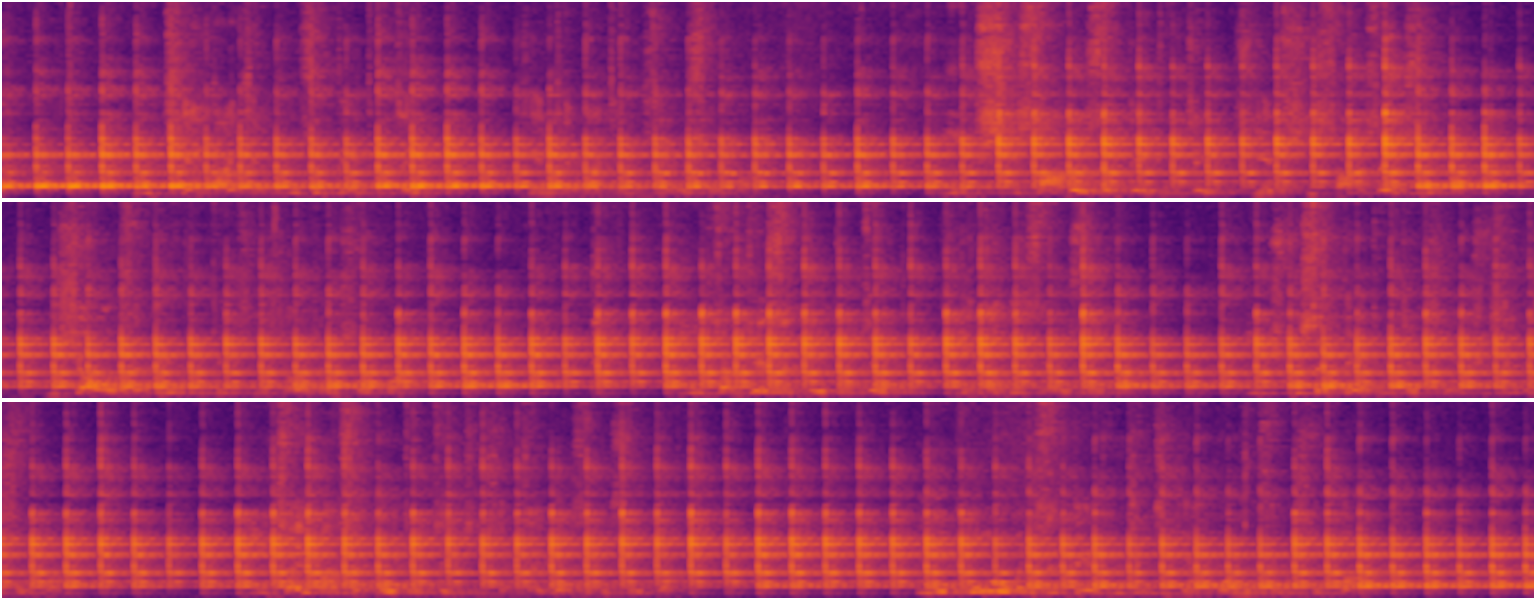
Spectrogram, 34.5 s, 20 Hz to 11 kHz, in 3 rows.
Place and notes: {"title": "Shengshou Temple, Dazu Qu, Chongqing Shi, Chiny - The monk is praying - binaural", "date": "2016-10-24 13:30:00", "description": "The monk is praying in Shengshou Temple\nbinaural recording, Olympus LS-100 plus binaural microphones Roland CS-10EM\nSuavas Lewy", "latitude": "29.74", "longitude": "105.79", "altitude": "368", "timezone": "GMT+1"}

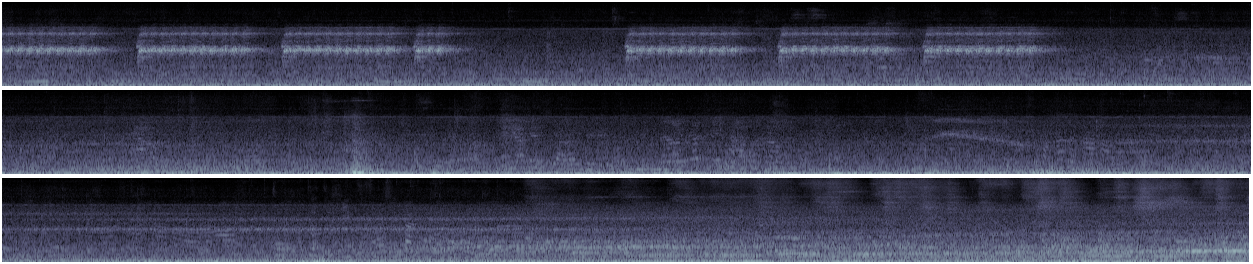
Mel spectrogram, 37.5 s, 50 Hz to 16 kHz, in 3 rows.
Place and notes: {"title": "Gongguan Station, Taipei City, Taiwan - In the station platform", "date": "2016-03-03 16:39:00", "description": "In the station platform", "latitude": "25.01", "longitude": "121.53", "altitude": "18", "timezone": "Asia/Taipei"}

